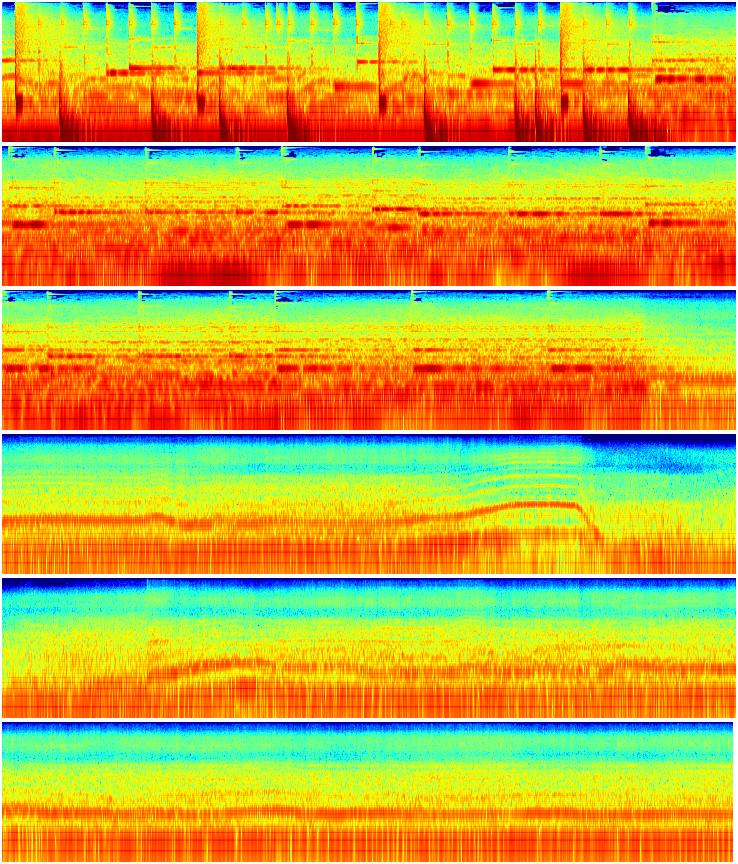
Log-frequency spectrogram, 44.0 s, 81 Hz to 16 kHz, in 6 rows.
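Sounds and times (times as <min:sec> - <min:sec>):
quadcopter motors whining: 0:20.2 - 0:44.0.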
